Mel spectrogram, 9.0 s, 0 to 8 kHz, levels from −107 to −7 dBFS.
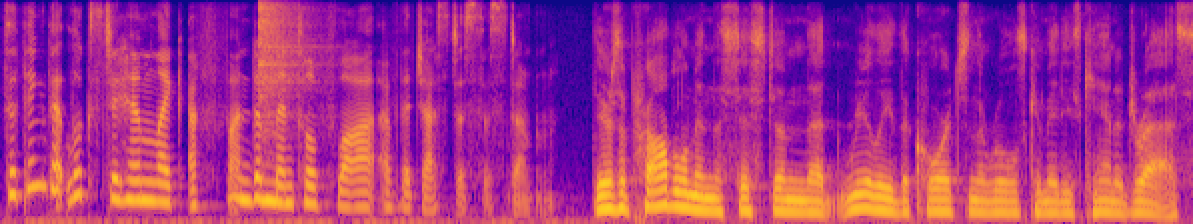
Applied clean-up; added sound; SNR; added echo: none; Hi-hat; 14 dB; none.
